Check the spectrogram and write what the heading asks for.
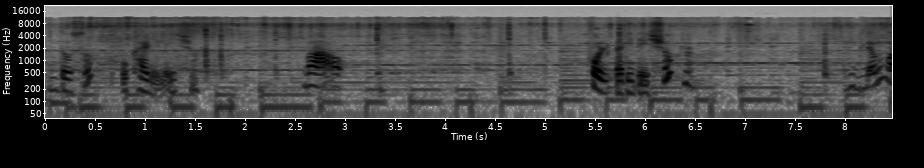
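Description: A dosa sizzling in a hot nonstick pan as it finishes cooking, under background music with a steady bass pattern and a few short bursts of voice.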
